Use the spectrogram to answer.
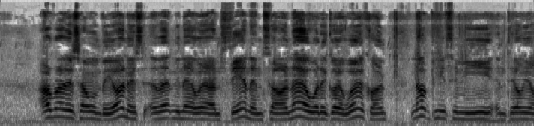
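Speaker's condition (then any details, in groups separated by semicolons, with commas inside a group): Cerebral palsy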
